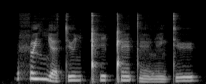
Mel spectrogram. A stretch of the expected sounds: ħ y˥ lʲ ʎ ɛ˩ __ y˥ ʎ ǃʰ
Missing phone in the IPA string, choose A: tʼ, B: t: B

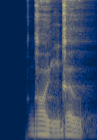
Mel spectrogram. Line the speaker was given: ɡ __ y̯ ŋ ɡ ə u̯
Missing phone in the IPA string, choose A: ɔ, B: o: A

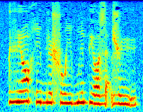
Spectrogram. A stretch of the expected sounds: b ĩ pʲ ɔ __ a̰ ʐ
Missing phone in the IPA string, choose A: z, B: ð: A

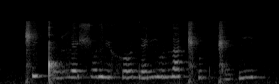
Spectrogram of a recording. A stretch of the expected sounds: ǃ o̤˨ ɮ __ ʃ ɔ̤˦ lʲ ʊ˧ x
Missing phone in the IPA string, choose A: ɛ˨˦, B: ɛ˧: B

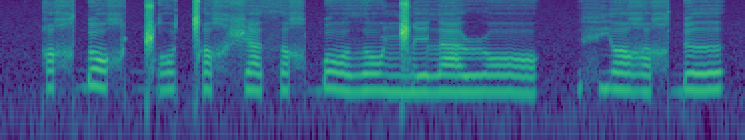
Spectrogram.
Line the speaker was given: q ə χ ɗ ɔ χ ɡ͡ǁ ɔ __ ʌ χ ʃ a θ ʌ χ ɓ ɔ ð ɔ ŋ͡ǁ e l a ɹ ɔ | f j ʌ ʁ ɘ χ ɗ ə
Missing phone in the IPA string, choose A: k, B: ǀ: B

